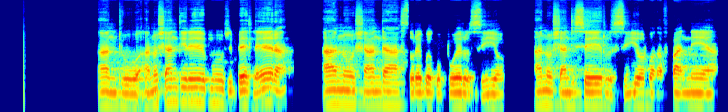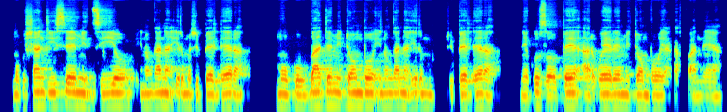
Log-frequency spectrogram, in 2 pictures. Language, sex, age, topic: Ndau, male, 50+, health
